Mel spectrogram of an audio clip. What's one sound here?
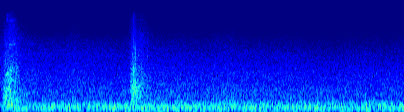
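Wind rushes steadily past while gliding through the air.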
